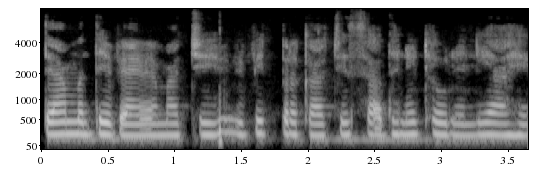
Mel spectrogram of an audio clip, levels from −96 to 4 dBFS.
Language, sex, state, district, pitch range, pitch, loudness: Marathi, female, Maharashtra, Dhule, 205-225 Hz, 220 Hz, -28 LUFS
